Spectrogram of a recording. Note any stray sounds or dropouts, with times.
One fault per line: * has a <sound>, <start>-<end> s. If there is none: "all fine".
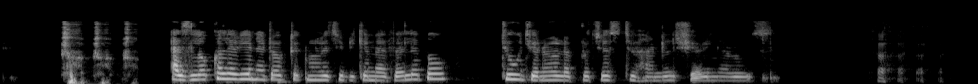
* has a cough, 0.6-1.4 s
* has a laugh, 8.7-9.5 s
